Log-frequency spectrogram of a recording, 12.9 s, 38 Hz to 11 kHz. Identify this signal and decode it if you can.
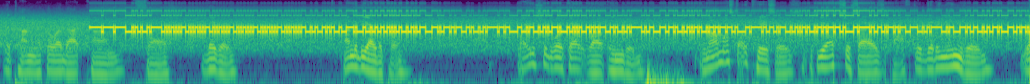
RTTY (50 baud, 450 Hz shift), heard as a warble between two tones, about 1500 Hz centre, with speech in English. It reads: RYRYRYRYRYRY NAME IS BOB, QTH BERN, LOC FH75WG FH75WG. HOW …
